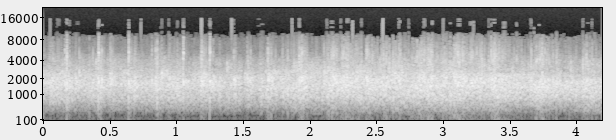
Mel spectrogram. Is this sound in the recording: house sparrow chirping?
no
